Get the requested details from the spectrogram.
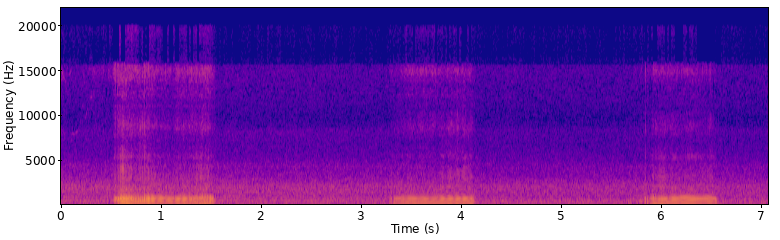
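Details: Three loud buzzing snores, each under a second, spaced about 2.5 seconds apart; snoring.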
